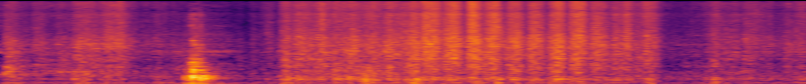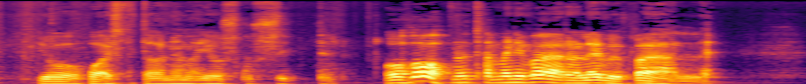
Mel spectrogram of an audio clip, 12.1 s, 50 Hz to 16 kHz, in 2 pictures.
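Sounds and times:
paper towel rubbing eggshells: 0.0s - 7.2s.

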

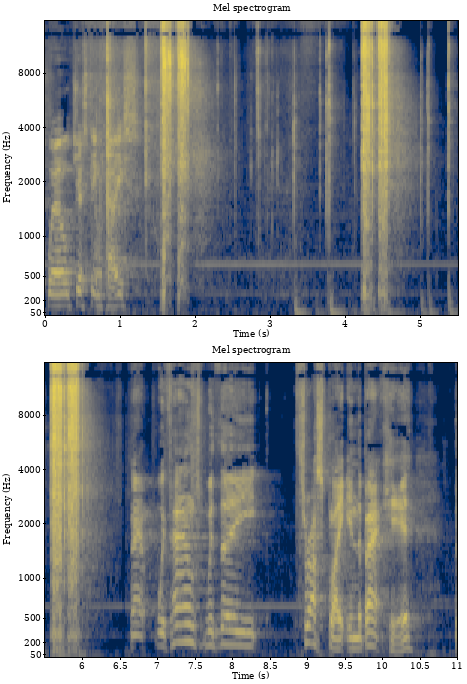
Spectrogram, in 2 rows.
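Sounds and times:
pneumatic air tool bursts: 5.6s - 6.2s.

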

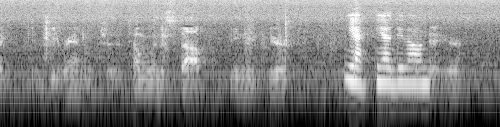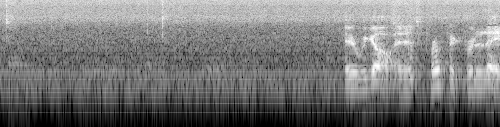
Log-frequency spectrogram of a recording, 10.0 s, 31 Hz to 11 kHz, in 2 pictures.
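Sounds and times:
low machine hum: 0.0s - 10.0s
even hiss: 6.2s - 10.0s.

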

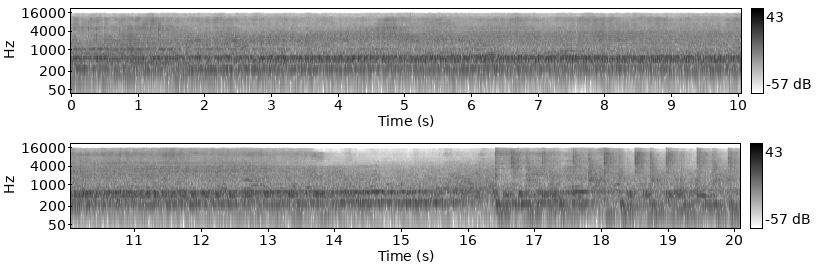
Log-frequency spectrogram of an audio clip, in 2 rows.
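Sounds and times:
loud electronic dance music: 0.0s - 20.0s.

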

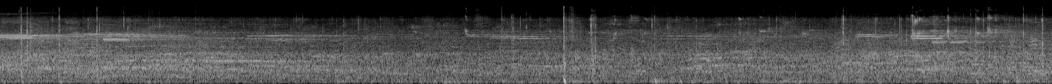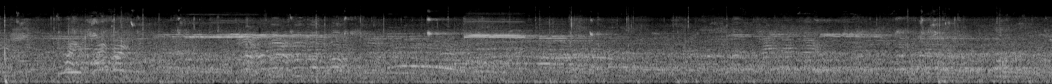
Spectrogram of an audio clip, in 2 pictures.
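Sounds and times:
murmur of voices in hall: 0.0s - 21.0s
shoes squeaking on court: 4.1s - 14.2s, 19.3s - 21.0s.

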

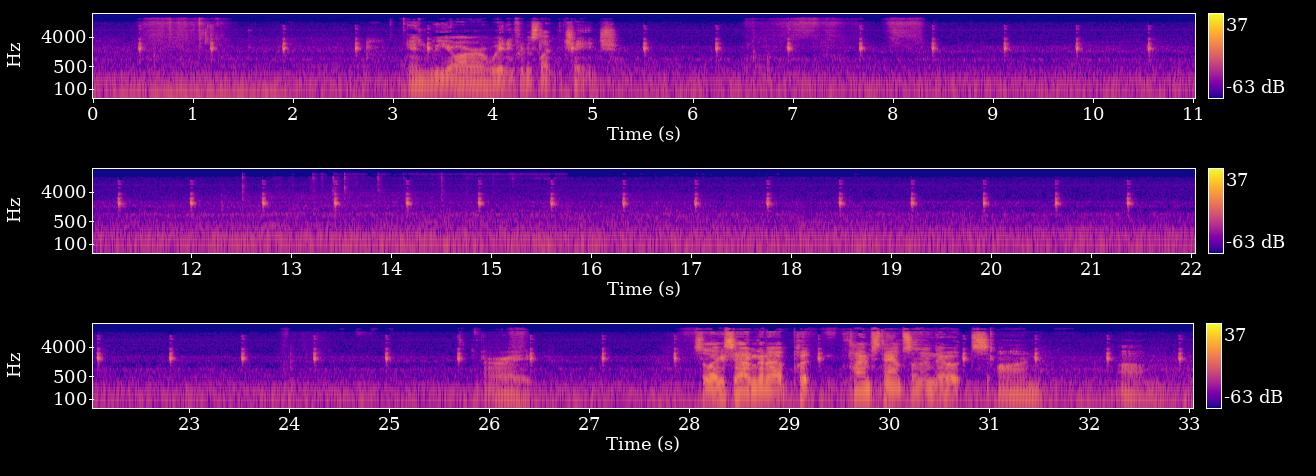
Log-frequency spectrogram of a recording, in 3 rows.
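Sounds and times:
turn signal ticking: 0.0s - 33.0s.

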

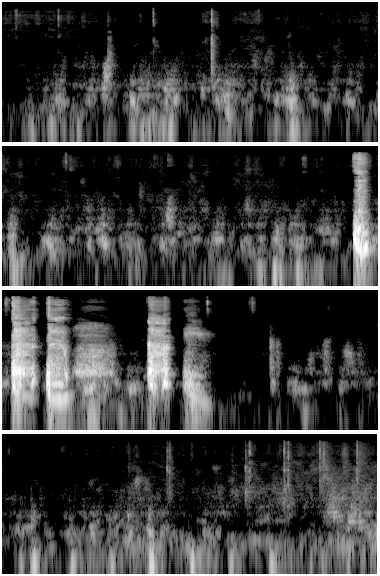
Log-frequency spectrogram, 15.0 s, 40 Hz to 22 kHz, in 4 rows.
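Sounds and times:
person coughing: 7.3s - 9.6s.

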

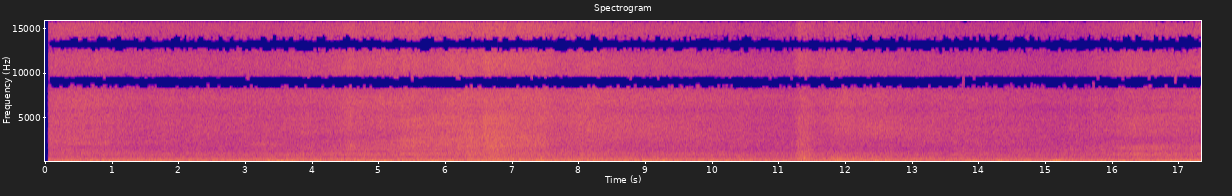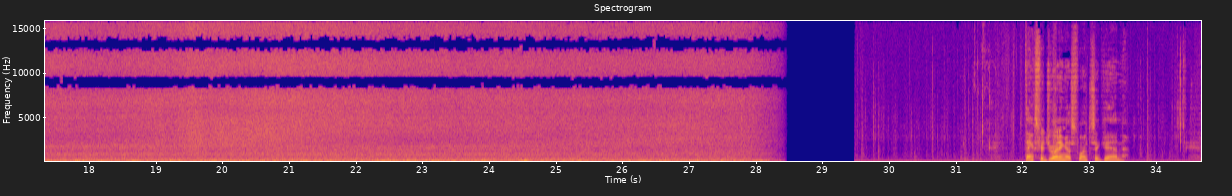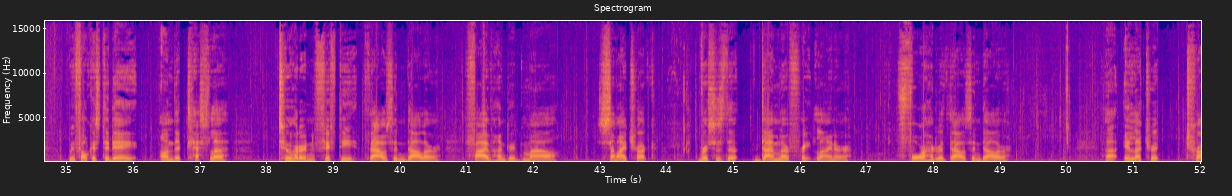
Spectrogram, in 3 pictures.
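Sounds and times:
steady rushing noise: 0.0s - 28.4s, 29.5s - 52.0s.

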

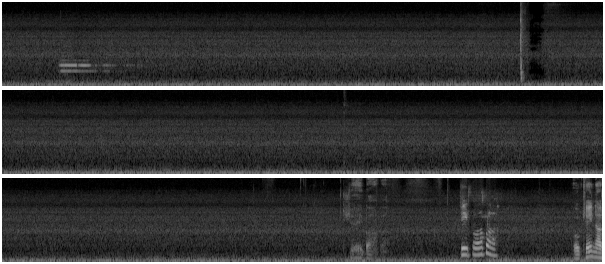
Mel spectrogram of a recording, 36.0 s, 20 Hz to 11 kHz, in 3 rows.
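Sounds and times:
low background rumble: 0.0s - 36.0s
brief tone: 1.1s - 3.3s.

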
